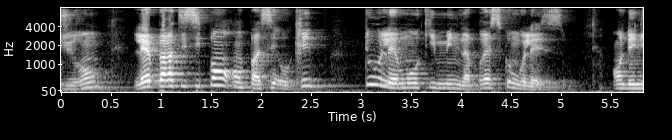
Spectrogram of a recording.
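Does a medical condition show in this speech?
No.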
